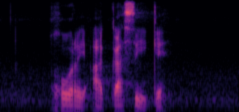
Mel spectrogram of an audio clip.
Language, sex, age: Northern Sotho, male, 21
